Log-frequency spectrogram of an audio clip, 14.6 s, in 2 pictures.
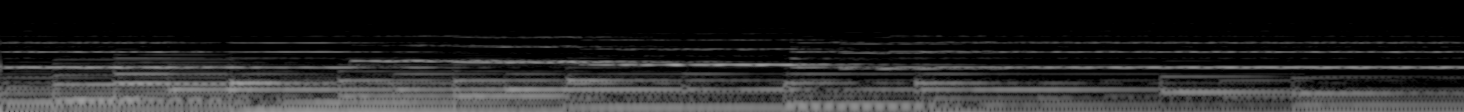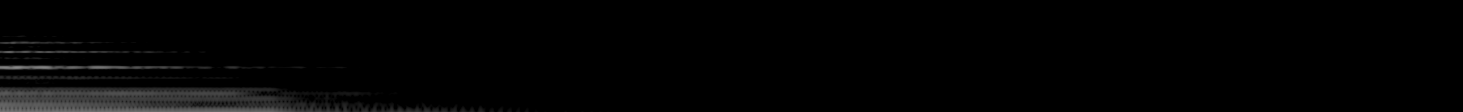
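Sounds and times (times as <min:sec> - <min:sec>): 
instrumental music: 0:00.0 - 0:08.7.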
